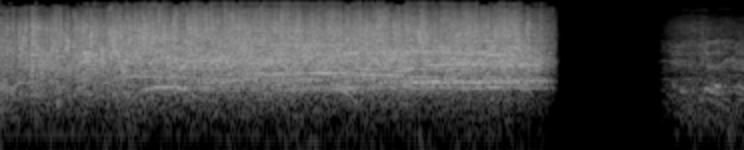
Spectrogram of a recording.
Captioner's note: cheers and applause; audience laughter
